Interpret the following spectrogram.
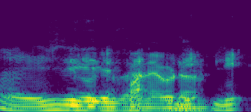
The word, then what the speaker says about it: Lebrón: Yo Sí, digo de Juan Lebrón. LeBron, como LeBron James.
